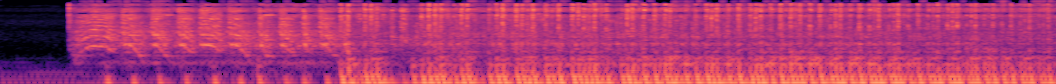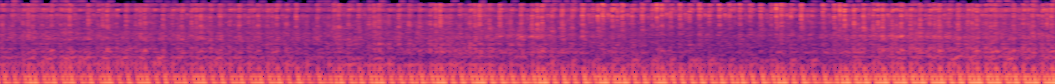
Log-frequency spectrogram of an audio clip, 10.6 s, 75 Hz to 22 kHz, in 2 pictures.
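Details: Championship-winning 500hp nitrous Hayabusa brought back after long storage: a few lumpy cranking beats on a weak battery, then it catches and holds a rough, uneven idle; intake leak through unsealed fittings upsetting the mixture, nitrous jets not yet fitted.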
